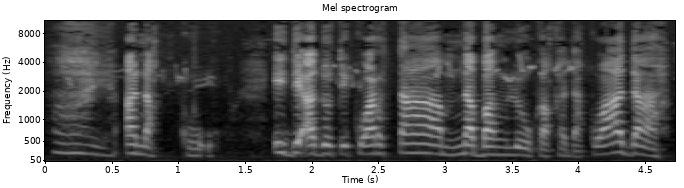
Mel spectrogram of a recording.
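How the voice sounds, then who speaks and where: A woman playing a hard-pressed, grumbling middle-aged mother in a radio drama, with an Ilocano Filipino accent and a husky edge. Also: mid-range voice, unhurried, a bit bright. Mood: reproachful.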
